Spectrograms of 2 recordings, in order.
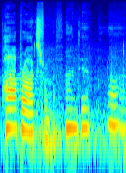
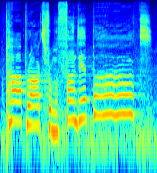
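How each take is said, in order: First: It is said flatly, without enthusiasm. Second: It is said with enthusiasm and feeling.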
